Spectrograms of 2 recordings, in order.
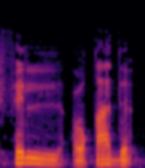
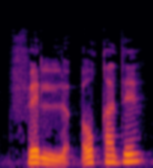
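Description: First: The phrase ends on a bare consonant. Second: The phrase ends with a short vowel. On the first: "در هنگام وقف اون حرکت به سکون تبدیل میشه" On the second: "حرف آخر اونها دارای یکی از حرکات"

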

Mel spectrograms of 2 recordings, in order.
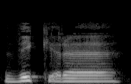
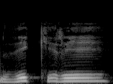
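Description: First: The final vowel lies between a and e. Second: The final vowel is fully fronted toward e. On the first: "یکی هم ذکره میشود اماله صغرا" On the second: "یکی اماله است که اول من در واقع تلفظ کردم ذکره که به این میگن اماله کبرا"

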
